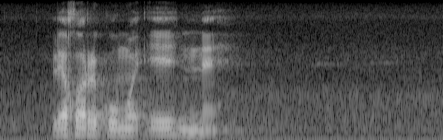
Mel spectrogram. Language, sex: Tswana, male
